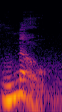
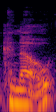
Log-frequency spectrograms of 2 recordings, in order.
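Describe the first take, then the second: First: The K is silent before the N. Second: The K is pronounced before the N. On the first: This is the modern English pronunciation. The speaker calls it right. "it's no" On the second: This is the old Northern European pronunciation. The speaker calls it wrong. "It's not kno"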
